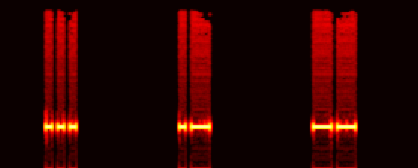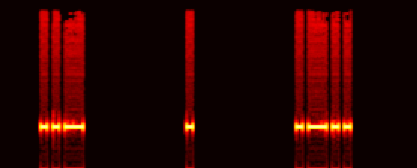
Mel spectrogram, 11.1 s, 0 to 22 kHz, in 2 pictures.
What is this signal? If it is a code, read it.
Morse code, heard as a keyed tone, about 15 wpm, spaced as for 5 wpm, 1000 Hz. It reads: SAMUEL
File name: qotdfiles / 5wpm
